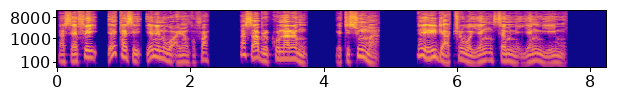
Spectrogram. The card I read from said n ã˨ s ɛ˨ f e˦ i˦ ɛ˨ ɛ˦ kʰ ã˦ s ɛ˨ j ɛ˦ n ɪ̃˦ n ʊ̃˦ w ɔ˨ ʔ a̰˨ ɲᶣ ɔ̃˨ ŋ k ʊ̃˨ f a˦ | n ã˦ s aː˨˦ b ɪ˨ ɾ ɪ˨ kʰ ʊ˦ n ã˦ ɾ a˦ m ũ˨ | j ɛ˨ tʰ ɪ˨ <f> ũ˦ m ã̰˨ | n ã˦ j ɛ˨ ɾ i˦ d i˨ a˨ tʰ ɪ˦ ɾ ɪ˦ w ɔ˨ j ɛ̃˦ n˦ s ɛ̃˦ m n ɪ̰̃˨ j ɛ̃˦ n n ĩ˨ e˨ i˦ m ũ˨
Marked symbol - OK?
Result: no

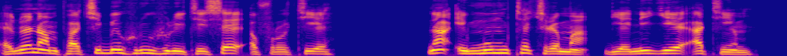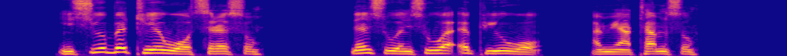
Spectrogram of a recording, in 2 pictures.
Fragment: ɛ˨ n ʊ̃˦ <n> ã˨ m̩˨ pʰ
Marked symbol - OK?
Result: yes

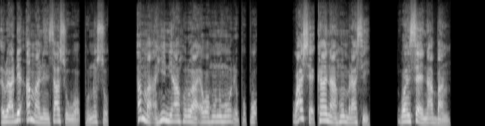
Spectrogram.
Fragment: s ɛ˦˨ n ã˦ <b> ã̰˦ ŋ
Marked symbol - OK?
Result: yes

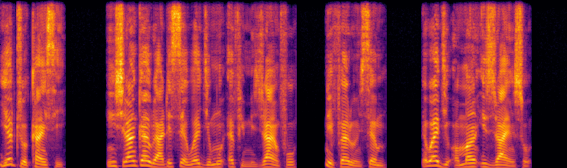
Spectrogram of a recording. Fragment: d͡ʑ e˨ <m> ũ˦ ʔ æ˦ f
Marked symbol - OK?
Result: yes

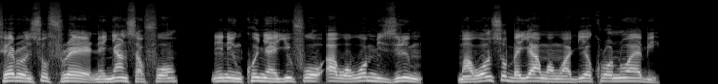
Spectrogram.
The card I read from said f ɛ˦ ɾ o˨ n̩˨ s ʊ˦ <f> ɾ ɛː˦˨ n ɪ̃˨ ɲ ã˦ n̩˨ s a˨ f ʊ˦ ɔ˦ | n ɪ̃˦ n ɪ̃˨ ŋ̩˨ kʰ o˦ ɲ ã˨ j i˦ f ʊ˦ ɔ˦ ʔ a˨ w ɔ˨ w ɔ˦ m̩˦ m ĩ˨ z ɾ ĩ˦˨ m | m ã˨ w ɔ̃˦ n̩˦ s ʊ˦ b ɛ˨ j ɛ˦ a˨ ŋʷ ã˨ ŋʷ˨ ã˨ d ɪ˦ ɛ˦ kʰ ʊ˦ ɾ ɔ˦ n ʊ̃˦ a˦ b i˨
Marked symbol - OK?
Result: yes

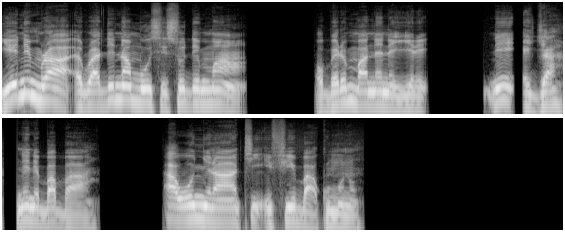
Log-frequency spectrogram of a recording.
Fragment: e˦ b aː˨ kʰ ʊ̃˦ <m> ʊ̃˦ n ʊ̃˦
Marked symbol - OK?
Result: yes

